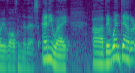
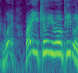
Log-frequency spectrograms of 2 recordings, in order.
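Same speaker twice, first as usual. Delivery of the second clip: shocked; 13 semitones higher, 3 dB louder, faster than usual. Retold or imitated. Hellspawn shocked at Superman.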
